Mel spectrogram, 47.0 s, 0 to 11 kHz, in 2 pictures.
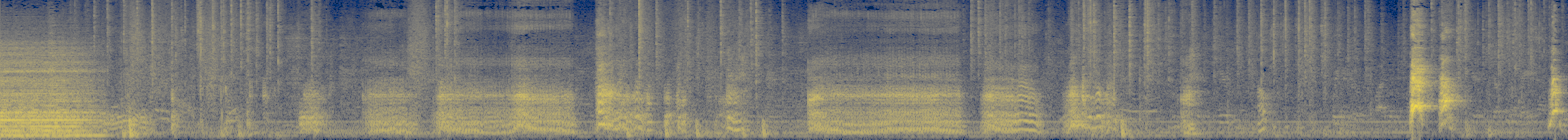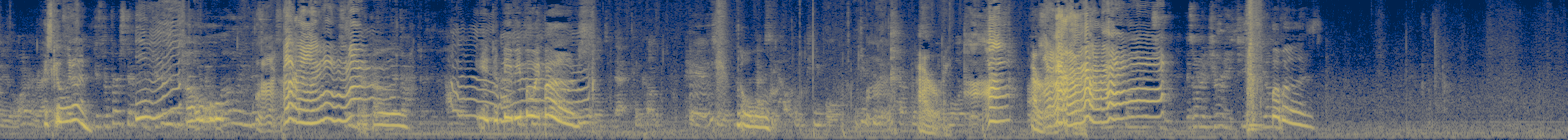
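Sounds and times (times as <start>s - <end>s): small dog growling and snarling: 4.4s - 11.4s, 12.1s - 16.8s, 17.6s - 18.2s, 25.6s - 29.7s, 36.5s - 41.0s.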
